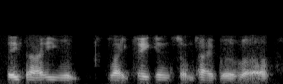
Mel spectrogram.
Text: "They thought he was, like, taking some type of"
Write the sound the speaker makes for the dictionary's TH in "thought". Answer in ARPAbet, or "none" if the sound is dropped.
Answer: TH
